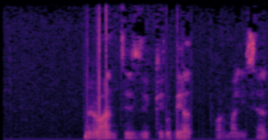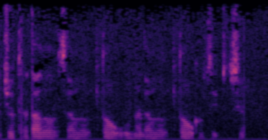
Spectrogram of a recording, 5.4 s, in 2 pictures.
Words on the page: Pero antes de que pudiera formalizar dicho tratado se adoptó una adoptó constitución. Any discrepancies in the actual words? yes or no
no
